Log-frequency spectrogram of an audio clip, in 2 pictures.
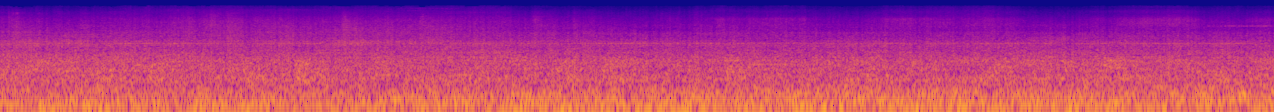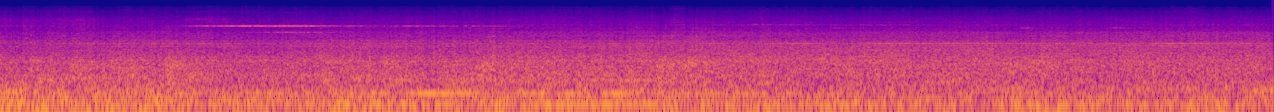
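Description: A train at a station: a steady, loud rumble of running machinery with a faint, continuous high whine over it.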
